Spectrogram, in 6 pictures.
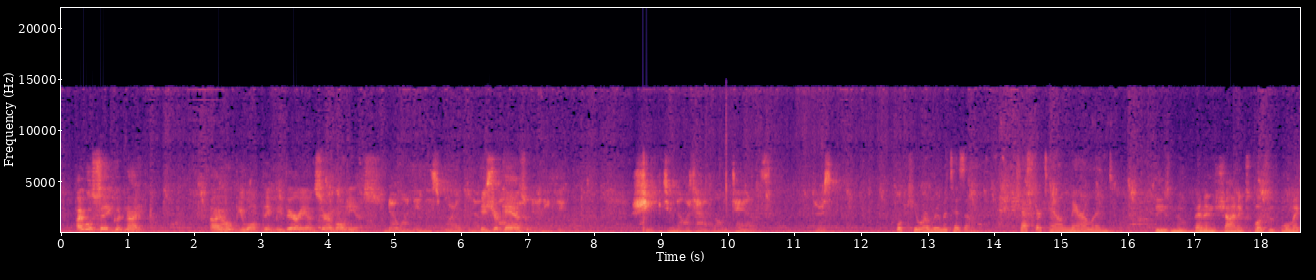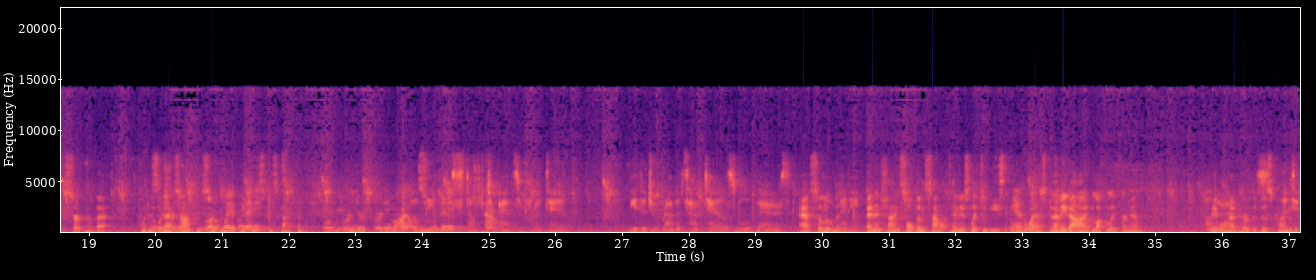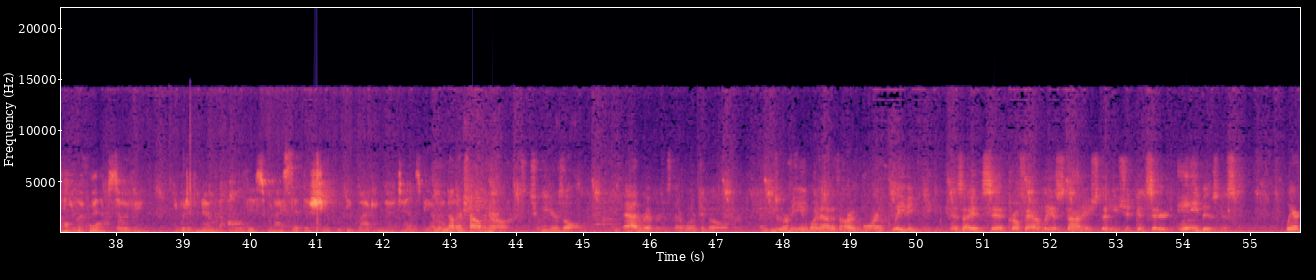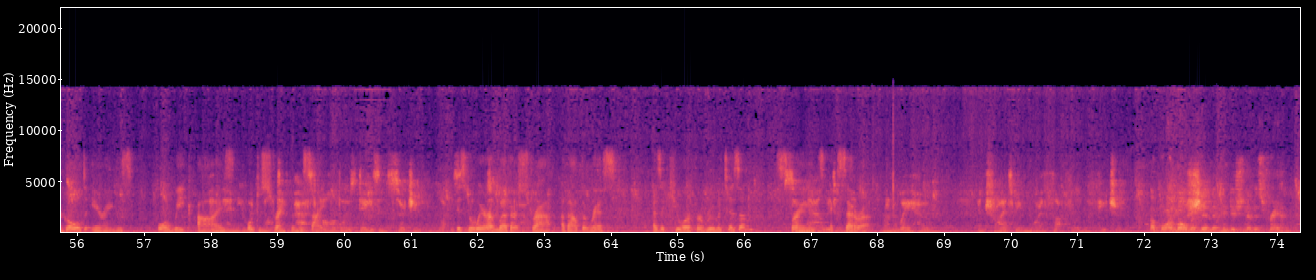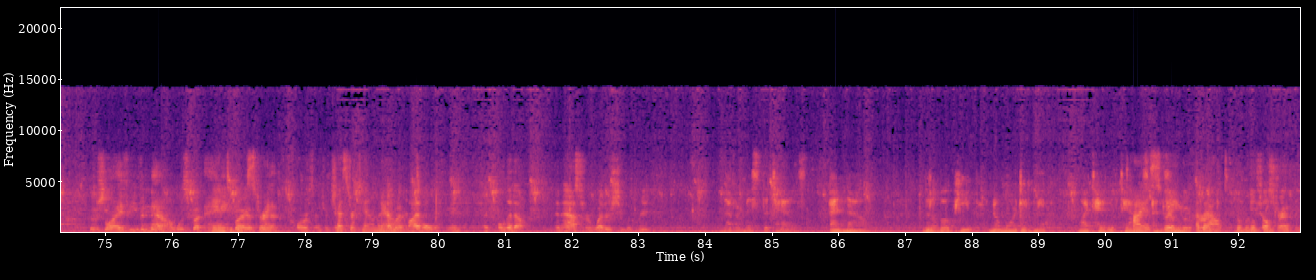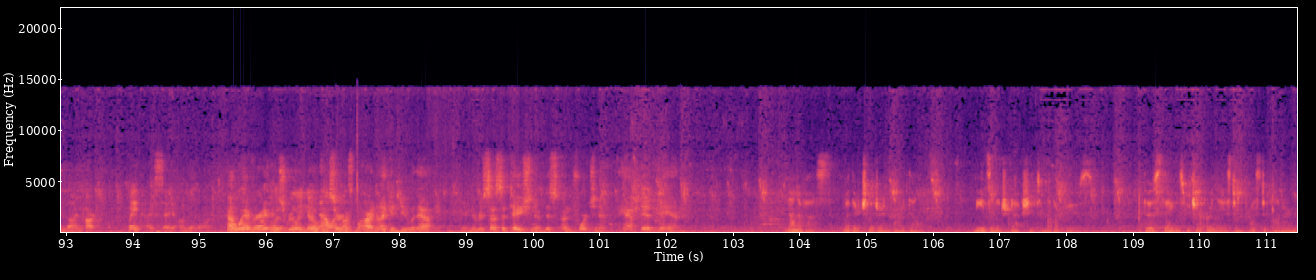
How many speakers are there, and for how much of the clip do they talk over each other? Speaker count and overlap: five, about 23%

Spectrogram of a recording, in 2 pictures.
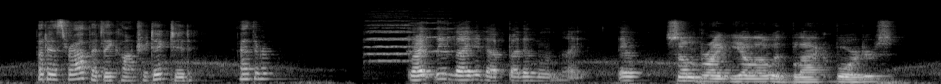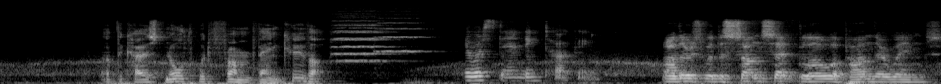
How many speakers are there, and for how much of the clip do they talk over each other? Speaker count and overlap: four, no overlap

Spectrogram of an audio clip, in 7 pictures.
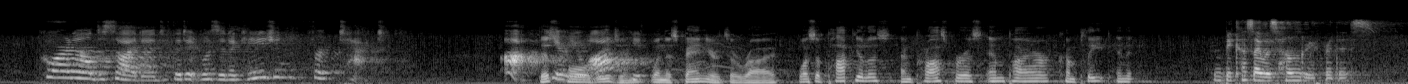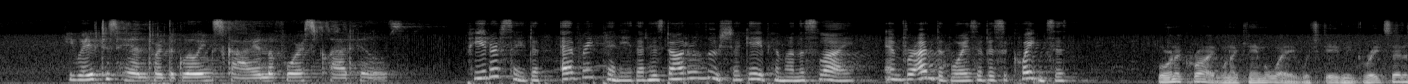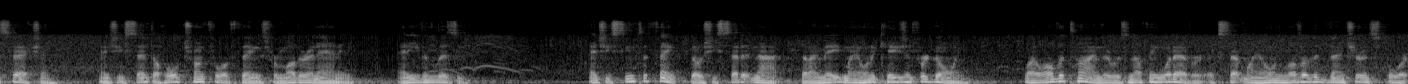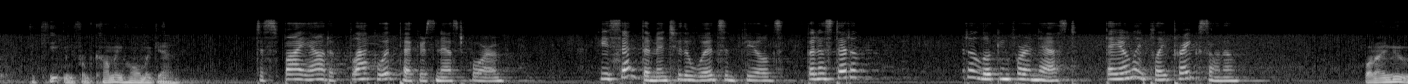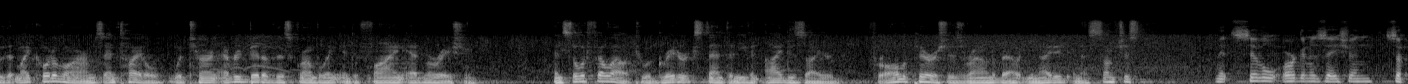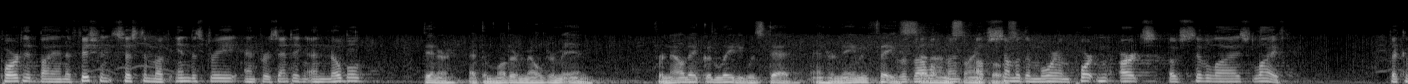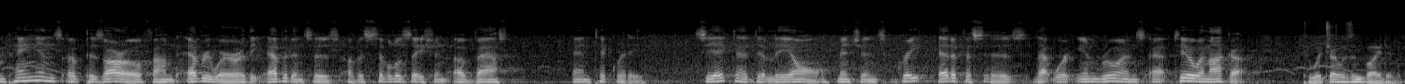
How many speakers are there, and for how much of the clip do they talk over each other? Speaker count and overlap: five, about 3%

